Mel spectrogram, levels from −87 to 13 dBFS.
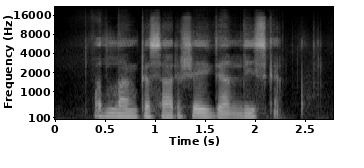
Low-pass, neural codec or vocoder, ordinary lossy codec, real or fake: none; codec, 44.1 kHz, 2.6 kbps, DAC; none; fake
